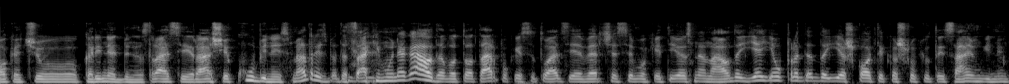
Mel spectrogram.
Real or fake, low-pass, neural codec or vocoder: real; 7.2 kHz; none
